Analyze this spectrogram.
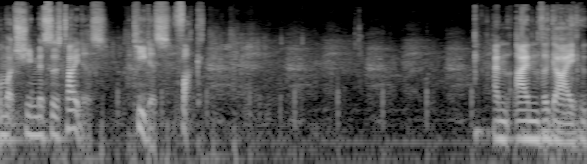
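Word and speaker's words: Tidus: It's definitely pronounced Titus. I want to throw that out at you. It's definitely Titus. I get it wrong too, but it's definitely Titus. If I actually say his name in the game. They have at multiple points in a variety of spin-off material. And also, it's Titus per the Japanese.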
